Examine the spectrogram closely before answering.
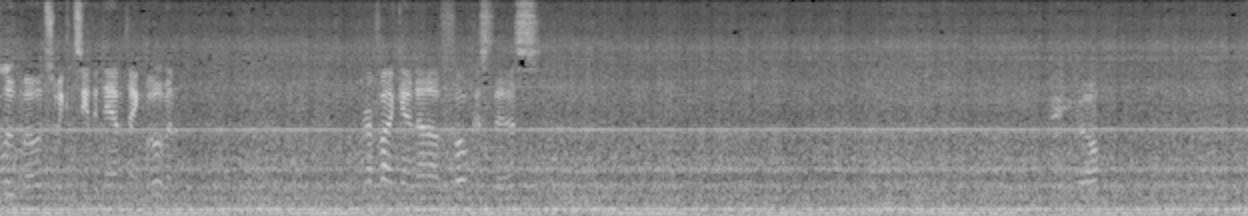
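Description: A car engine drones loudly and steadily at high speed.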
